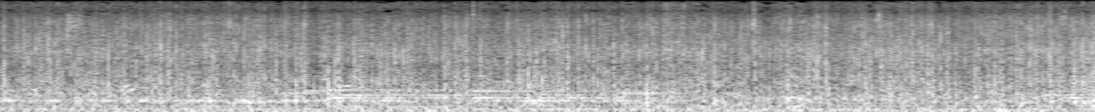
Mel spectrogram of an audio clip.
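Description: Steady rain falling on an umbrella.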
